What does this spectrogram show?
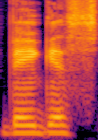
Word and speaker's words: vagus: VAGUS, vagus nerve. Okay. I just didn't know if it was spelled like Vegas, like Las Vegas. No, vagus.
